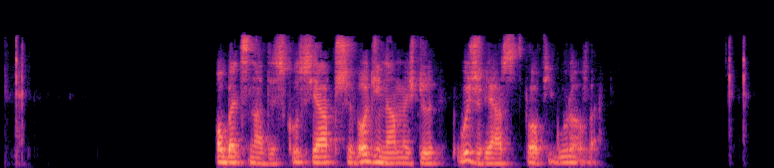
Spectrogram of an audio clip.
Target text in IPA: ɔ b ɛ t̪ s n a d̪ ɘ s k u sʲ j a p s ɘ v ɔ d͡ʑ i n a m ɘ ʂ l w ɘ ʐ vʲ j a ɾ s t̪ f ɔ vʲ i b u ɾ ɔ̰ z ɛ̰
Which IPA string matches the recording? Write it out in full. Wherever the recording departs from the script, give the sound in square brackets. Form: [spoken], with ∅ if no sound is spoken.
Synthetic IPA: ɔ b ɛ t̪ s n a d̪ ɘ s k u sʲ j a p [ʂ] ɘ v ɔ d͡ʑ i n a m ɘ [ɕ] l w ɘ ʐ vʲ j a ɾ s t̪ f ɔ [fʲ] i [ɡ] u ɾ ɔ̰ [v] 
